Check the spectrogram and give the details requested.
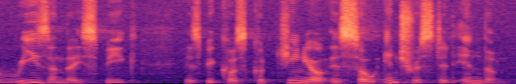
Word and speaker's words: Coutinho: Coutinho.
